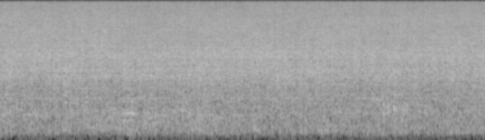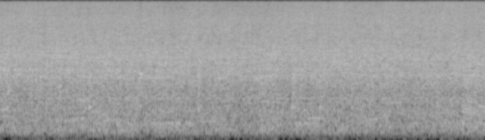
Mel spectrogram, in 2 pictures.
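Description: Boneless chicken thigh skewers sizzling on a hot flat-top teppanyaki griddle: a steady hiss of fat and juices frying.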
